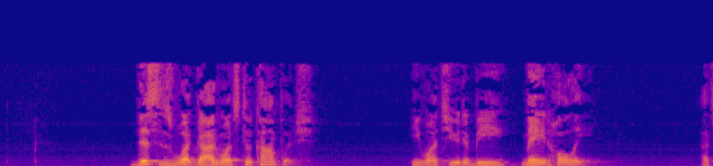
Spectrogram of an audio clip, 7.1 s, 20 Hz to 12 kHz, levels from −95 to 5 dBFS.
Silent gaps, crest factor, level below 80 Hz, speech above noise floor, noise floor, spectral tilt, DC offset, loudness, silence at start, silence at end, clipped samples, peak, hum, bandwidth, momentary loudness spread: none; 22 dB; -70 dBFS; 44 dB; -73 dBFS; -5.5 dB/octave; under 0.1%; -29 LUFS; 1.3 s; 0.05 s; under 0.1%; -10 dBFS; none; 7.8 kHz; 20 LU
